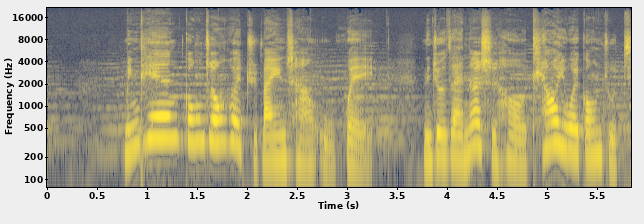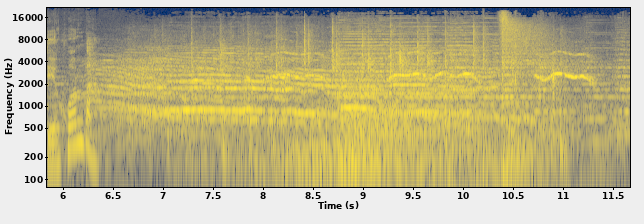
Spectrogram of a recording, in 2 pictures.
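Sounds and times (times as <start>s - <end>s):
speech: 0.8s - 6.6s
crowd cheering at palace celebration: 6.2s - 11.6s.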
